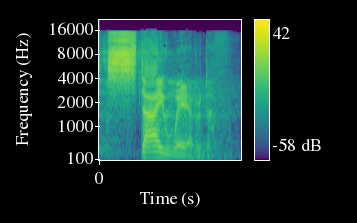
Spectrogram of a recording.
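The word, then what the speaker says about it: stīweard: It's always fun to pronounce things in Old English, but it's you got to kind of roll the R's. It's stiward.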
